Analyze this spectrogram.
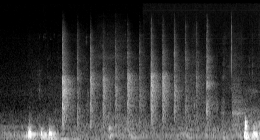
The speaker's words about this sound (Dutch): Bedankt om mee te klappen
